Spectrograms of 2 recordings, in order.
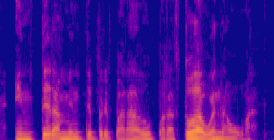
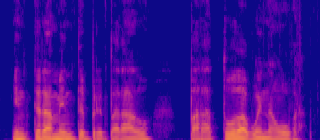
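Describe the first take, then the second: The two takes are said the same way.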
